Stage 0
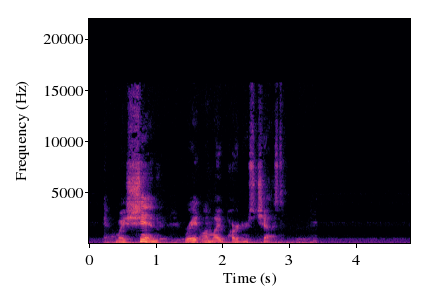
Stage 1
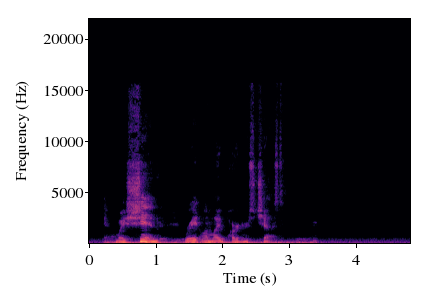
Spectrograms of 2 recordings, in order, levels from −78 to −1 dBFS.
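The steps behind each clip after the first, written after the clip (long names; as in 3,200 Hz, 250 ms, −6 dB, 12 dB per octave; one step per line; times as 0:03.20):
drawn EQ curve 220 Hz 0 dB, 370 Hz −7 dB, 1,000 Hz −13 dB, 1,800 Hz −9 dB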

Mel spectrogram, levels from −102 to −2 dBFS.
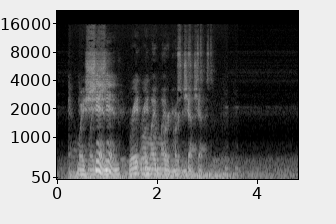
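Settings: single-tap delay 204 ms −4.5 dB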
